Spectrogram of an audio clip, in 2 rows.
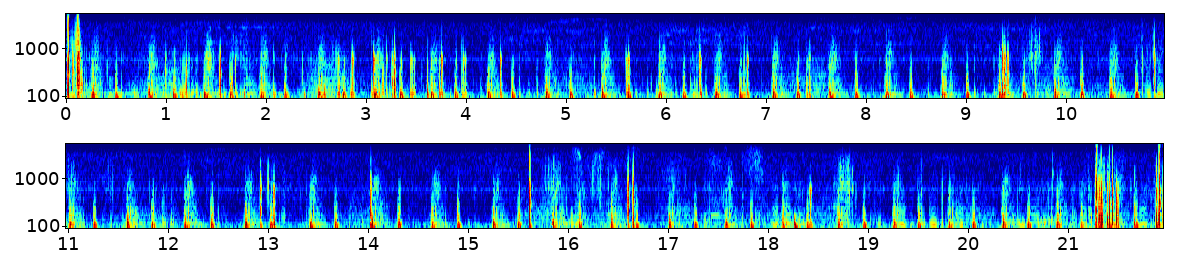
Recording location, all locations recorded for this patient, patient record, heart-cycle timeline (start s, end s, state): mitral valve (MV)
aortic valve (AV)+pulmonary valve (PV)+tricuspid valve (TV)+mitral valve (MV)
#Age: Child
#Sex: Female
#Height: 119.0 cm
#Weight: 26.5 kg
#Pregnancy status: False
#Murmur: Present
#Murmur locations: mitral valve (MV)+pulmonary valve (PV)
#Most audible location: mitral valve (MV)
#Systolic murmur timing: Early-systolic
#Systolic murmur shape: Decrescendo
#Systolic murmur grading: I/VI
#Systolic murmur pitch: Low
#Systolic murmur quality: Blowing
#Diastolic murmur timing: nan
#Diastolic murmur shape: nan
#Diastolic murmur grading: nan
#Diastolic murmur pitch: nan
#Diastolic murmur quality: nan
#Outcome: Abnormal
#Campaign: 2014 screening campaign
0.00	4.44	unannotated
4.44	4.54	S2
4.54	4.78	diastole
4.78	4.88	S1
4.88	5.02	systole
5.02	5.12	S2
5.12	5.34	diastole
5.34	5.46	S1
5.46	5.60	systole
5.60	5.70	S2
5.70	5.90	diastole
5.90	6.02	S1
6.02	6.16	systole
6.16	6.24	S2
6.24	6.48	diastole
6.48	6.58	S1
6.58	6.72	systole
6.72	6.84	S2
6.84	7.04	diastole
7.04	7.16	S1
7.16	7.30	systole
7.30	7.38	S2
7.38	7.62	diastole
7.62	7.72	S1
7.72	7.88	systole
7.88	7.96	S2
7.96	8.18	diastole
8.18	8.30	S1
8.30	8.42	systole
8.42	8.52	S2
8.52	8.74	diastole
8.74	8.86	S1
8.86	8.98	systole
8.98	9.08	S2
9.08	9.32	diastole
9.32	9.44	S1
9.44	9.56	systole
9.56	9.64	S2
9.64	9.86	diastole
9.86	9.98	S1
9.98	10.12	systole
10.12	10.22	S2
10.22	10.42	diastole
10.42	10.54	S1
10.54	10.68	systole
10.68	10.78	S2
10.78	10.98	diastole
10.98	11.10	S1
11.10	11.24	systole
11.24	11.34	S2
11.34	11.56	diastole
11.56	11.68	S1
11.68	11.82	systole
11.82	11.92	S2
11.92	12.14	diastole
12.14	12.26	S1
12.26	12.42	systole
12.42	12.50	S2
12.50	12.76	diastole
12.76	12.86	S1
12.86	13.00	systole
13.00	13.12	S2
13.12	13.40	diastole
13.40	13.52	S1
13.52	13.66	systole
13.66	13.74	S2
13.74	14.00	diastole
14.00	14.12	S1
14.12	14.28	systole
14.28	14.38	S2
14.38	14.62	diastole
14.62	14.72	S1
14.72	14.88	systole
14.88	14.96	S2
14.96	15.22	diastole
15.22	15.34	S1
15.34	15.48	systole
15.48	15.58	S2
15.58	15.82	diastole
15.82	15.94	S1
15.94	16.08	systole
16.08	16.18	S2
16.18	16.40	diastole
16.40	16.52	S1
16.52	16.64	systole
16.64	16.74	S2
16.74	17.00	diastole
17.00	17.10	S1
17.10	17.24	systole
17.24	17.34	S2
17.34	17.56	diastole
17.56	17.66	S1
17.66	17.82	systole
17.82	17.90	S2
17.90	18.14	diastole
18.14	18.24	S1
18.24	18.38	systole
18.38	18.48	S2
18.48	18.68	diastole
18.68	18.78	S1
18.78	18.94	systole
18.94	19.02	S2
19.02	19.24	diastole
19.24	19.36	S1
19.36	19.48	systole
19.48	19.58	S2
19.58	19.80	diastole
19.80	19.90	S1
19.90	20.02	systole
20.02	20.12	S2
20.12	20.34	diastole
20.34	20.44	S1
20.44	20.58	systole
20.58	20.68	S2
20.68	20.88	diastole
20.88	20.98	S1
20.98	21.06	systole
21.06	21.95	unannotated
